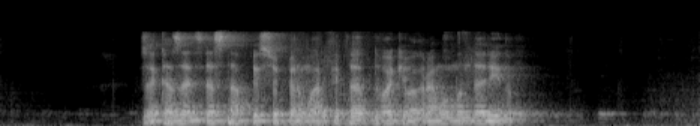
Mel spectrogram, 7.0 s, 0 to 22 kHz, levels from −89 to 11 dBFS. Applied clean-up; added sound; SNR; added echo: neural separator model SepFormer DNS4.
